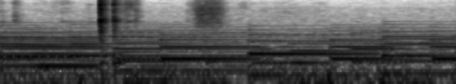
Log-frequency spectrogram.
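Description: Background piano music playing a slow melody. About half a second in there is a sharp click, the plastic ruler being set down on the drawing paper, and a short scrape follows about a second in.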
